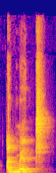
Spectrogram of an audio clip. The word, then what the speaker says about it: admit: And the same cases, same way we will do with other verbs like admit. Admit. So the stress is on mit.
